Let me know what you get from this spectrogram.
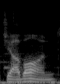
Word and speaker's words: Jabon: Picard's back at the vineyard, and he's getting ready to go, and he's saying his goodbyes to Laris and Jabon. So I mispronounced it last episode. It's not Zabon, it's Jabon, which is a very French-sounding name.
